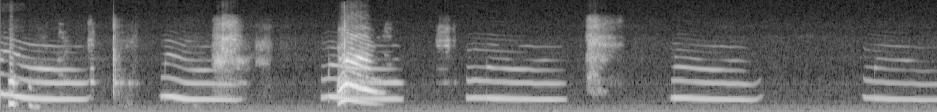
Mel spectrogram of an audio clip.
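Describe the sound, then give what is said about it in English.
A cat named Angus meows many times in a row. Each meow is a clear, falling-pitched cry, some short and some drawn out and louder, separated by brief pauses. “His ears just perked up. Angus, hold on. I know what to do. I know what cats like.”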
